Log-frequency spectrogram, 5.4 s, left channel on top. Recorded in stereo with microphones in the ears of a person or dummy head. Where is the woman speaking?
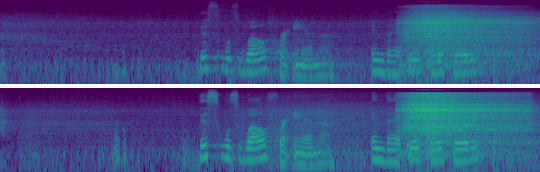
50° right (ahead or behind), 0.6 m.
